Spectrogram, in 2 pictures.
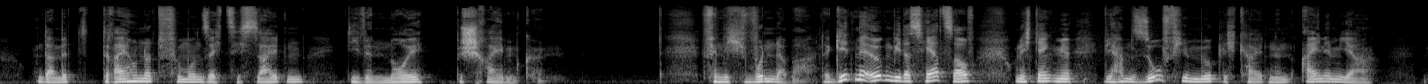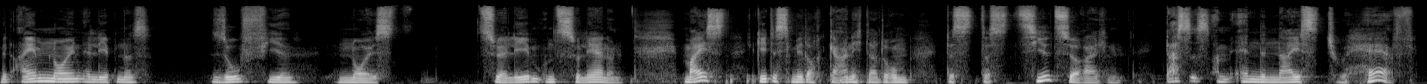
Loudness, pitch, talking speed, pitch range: -19 LUFS, 115 Hz, 130 wpm, 105-130 Hz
